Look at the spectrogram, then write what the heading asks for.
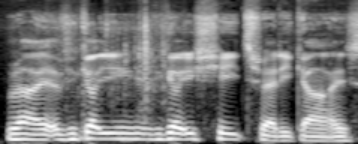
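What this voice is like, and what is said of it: Impression of a colleague's voice. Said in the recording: “Do you want me to do an impression of producer Ben? ... he speaks a bit like this”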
